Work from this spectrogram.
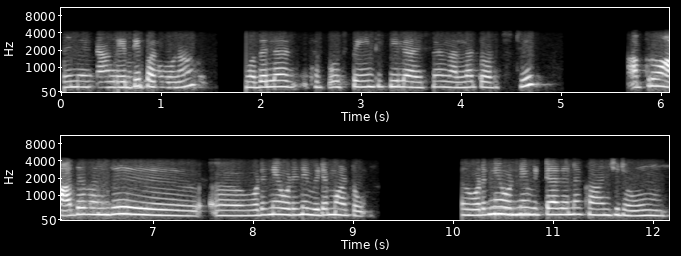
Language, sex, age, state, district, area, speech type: Tamil, female, 45-60, Tamil Nadu, Kanchipuram, urban, conversation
